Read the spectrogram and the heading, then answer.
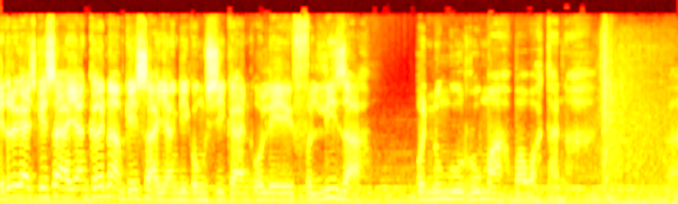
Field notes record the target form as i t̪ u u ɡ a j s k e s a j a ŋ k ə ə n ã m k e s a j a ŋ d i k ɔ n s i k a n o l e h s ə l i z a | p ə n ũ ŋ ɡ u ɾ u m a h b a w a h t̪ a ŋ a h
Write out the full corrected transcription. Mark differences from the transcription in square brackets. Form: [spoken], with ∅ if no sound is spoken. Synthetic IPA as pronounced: i t̪ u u ɡ a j s k e s a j a ŋ k ə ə n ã m k e s a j a ŋ d i k ɔ [ŋ] s i k a n o l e h [f] ə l i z a | p ə n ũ ŋ ɡ u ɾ u m a h b a w a h t̪ a [n] a h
